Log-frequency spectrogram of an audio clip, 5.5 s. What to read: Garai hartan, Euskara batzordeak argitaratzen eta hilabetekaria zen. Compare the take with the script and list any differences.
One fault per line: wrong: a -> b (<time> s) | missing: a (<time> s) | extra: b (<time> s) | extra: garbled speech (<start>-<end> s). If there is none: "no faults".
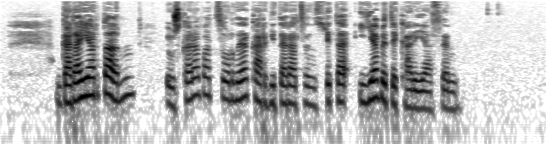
no faults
